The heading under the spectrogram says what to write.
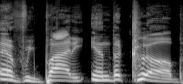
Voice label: Phrase Male Rap; Vengeance Samples

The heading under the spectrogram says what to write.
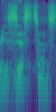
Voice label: LoFi Words, LoFi Vocals

